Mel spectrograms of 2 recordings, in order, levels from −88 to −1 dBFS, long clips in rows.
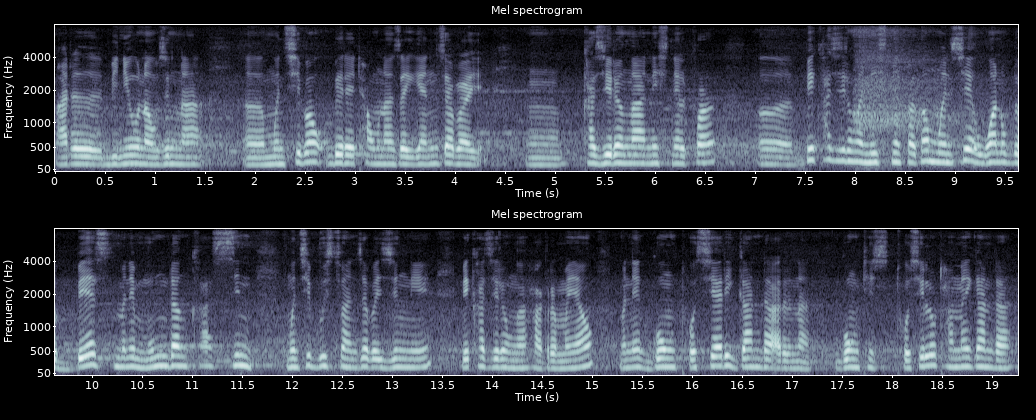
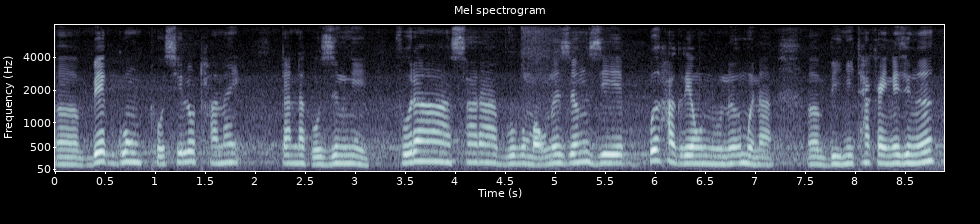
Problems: background sounds at intervals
